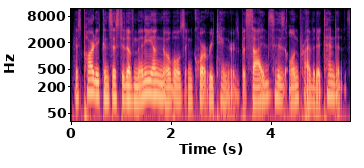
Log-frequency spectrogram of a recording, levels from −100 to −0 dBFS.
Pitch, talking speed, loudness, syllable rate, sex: 110 Hz, 160 wpm, -19 LUFS, 5.2 syllables/s, male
